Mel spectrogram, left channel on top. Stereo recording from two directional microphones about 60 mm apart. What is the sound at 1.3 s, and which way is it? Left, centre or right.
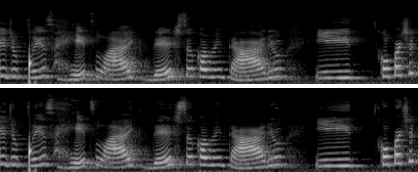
Speech, right.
